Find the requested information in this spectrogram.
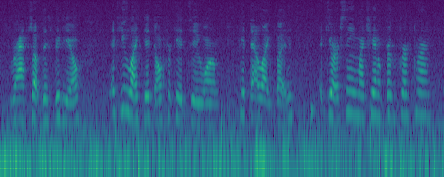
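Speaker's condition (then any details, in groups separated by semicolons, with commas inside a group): Cerebral palsy, mild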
